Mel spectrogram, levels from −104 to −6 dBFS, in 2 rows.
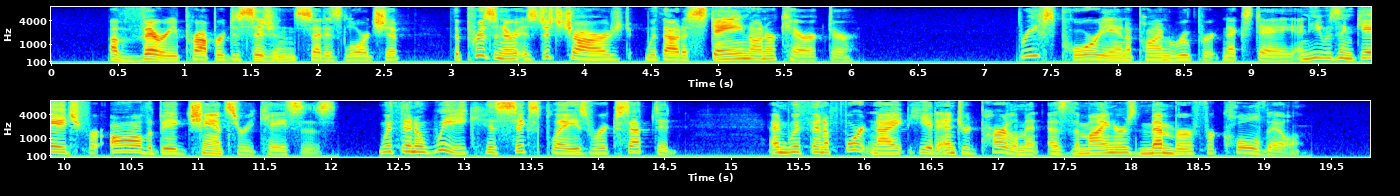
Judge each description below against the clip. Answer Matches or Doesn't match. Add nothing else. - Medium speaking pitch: Doesn't match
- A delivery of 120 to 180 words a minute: Matches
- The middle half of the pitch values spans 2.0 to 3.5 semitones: Doesn't match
